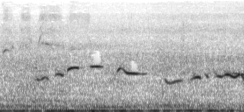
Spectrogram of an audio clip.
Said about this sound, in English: A new one from today, whistling. Which is, I really want to do whistling. It'd be quite a quick one. I like whistling.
